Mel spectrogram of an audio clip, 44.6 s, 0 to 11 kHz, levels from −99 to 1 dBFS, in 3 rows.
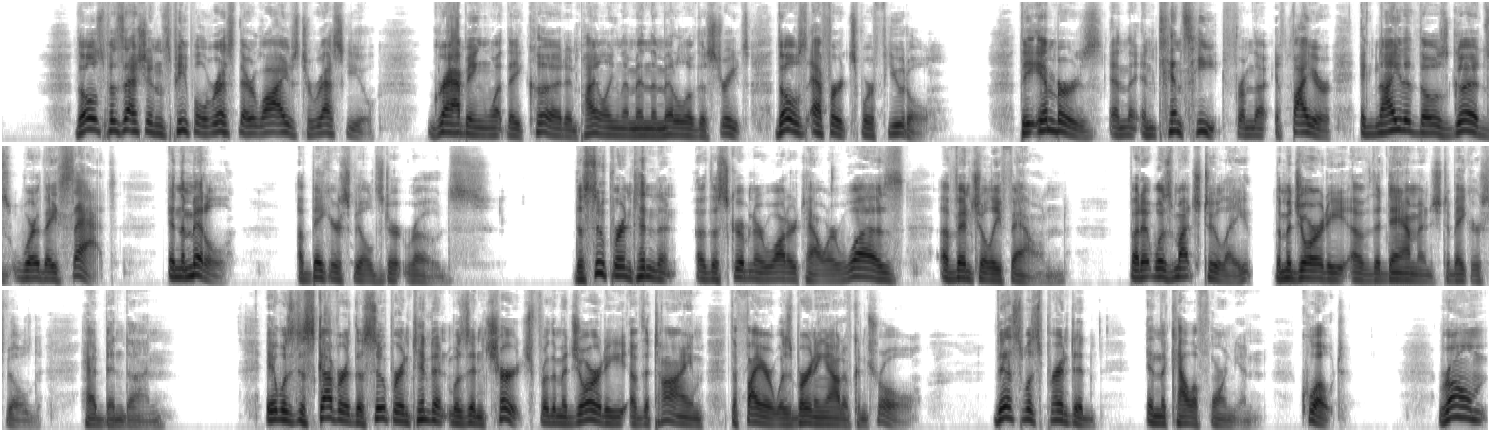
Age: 50-69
